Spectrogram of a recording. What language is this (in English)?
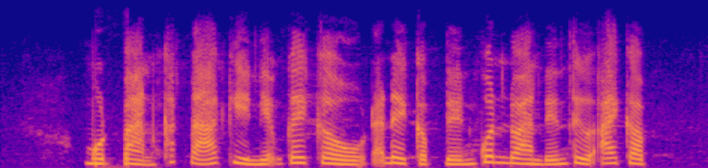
Vietnamese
